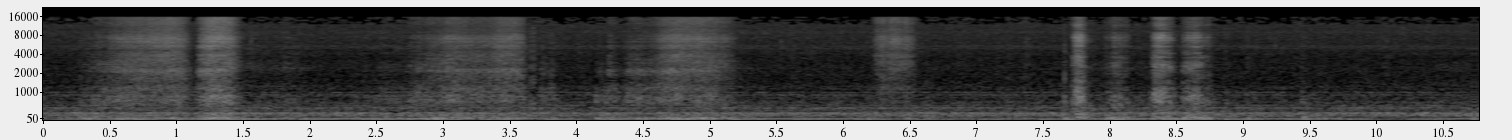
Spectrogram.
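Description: A fountain pen nib scratches and hatches across a thick, textured white watercolor paper sheet while the other hand rests on the sheet. Soft, bright, raspy strokes come in separate bursts, longer sweeps early on and a few quick short strokes near the end. A steady low hum runs underneath throughout.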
